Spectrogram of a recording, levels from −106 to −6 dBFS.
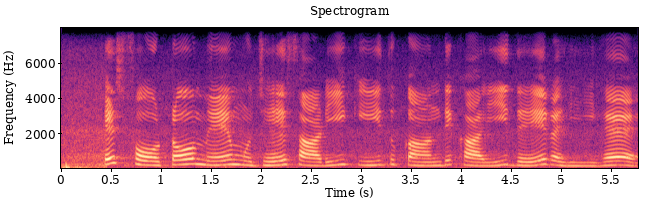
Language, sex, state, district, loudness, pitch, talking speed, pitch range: Hindi, female, Madhya Pradesh, Katni, -16 LUFS, 230 Hz, 115 wpm, 210-255 Hz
